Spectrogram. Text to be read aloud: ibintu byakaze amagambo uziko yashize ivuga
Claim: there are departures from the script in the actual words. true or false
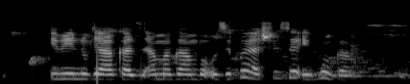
false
